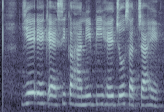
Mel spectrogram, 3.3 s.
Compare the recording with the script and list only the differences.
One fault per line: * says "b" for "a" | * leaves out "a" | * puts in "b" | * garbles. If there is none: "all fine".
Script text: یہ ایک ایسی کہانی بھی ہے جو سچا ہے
all fine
